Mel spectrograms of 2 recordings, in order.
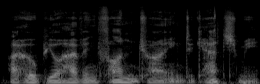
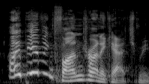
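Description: First: The tone is dark and menacing. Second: The tone is light and friendly. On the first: "you can imagine it being quite sinister, like" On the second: "you could read it in a different tone, like, hey, guys"

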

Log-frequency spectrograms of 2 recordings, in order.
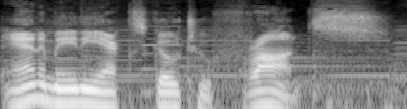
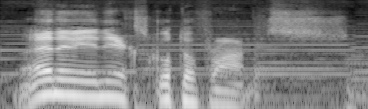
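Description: First: It is said in the speaker's ordinary accent. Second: It is said in a put-on French accent.

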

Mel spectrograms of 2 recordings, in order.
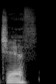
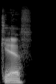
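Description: First: The word starts with a J sound. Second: The word starts with a hard G sound. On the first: It sounds like a peanut butter brand. The speaker calls it wrong. "I can't call it GIF. It's like peanut butter" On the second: It follows the word graphical. The speaker calls it right. "it stands for graphical interchange format or something. So I've always said GIF"

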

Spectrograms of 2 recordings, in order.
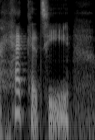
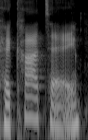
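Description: First: The stress is on the first syllable. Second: The stress is on the middle syllable. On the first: This is the British way of saying the name. "The British pronunciation is either Hecate or Hecate with the stressed first syllable" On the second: This is the Greek way of saying the name. "the Greek pronunciation is either Hecate or Hecate with a stressed syllable in the center"

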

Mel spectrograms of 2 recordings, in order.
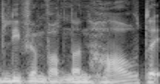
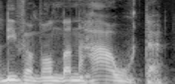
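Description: First: The vowel in Houten is the usual dark sound. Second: The vowel in Houten is opened like 'ouch'. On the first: "dus dat niet Lieven van den Houten is" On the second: "maar ... Zoals als je een beetje pijn hebt, daar zit een au in"

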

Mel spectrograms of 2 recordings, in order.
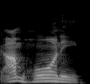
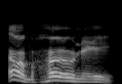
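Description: First: It is said in an ordinary everyday voice. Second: It is said in a put-on old wizard voice. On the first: "but he didn't sound like that" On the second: "He was Dumbledore"

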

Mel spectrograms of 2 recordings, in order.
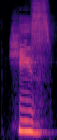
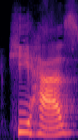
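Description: First: Has is reduced to a z sound. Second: Has is pronounced in full as a separate word.

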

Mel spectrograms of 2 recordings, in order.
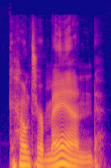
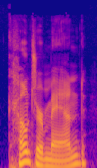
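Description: First: The stress is on the last syllable. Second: The stress is on the first syllable.

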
